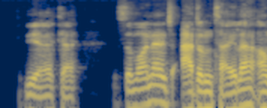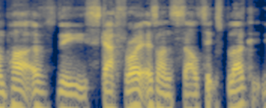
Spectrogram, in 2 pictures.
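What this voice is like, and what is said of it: English accent. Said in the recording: “say your name a little bit slower so people can hear you through your accent? ... We all hear it. ... Obviously, I'm not American. ... The Brit. ... I'm English.”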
